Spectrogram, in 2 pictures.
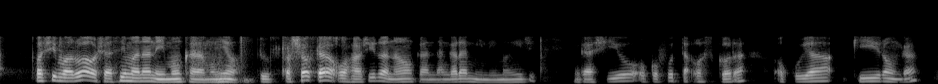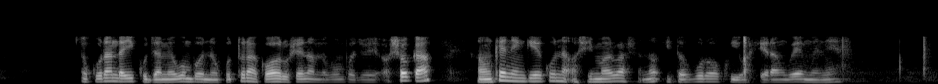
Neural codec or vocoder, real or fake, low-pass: codec, 24 kHz, 0.9 kbps, DualCodec; fake; 3.6 kHz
